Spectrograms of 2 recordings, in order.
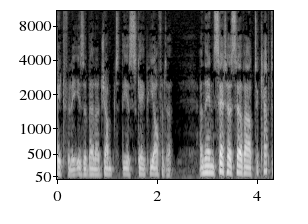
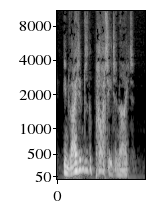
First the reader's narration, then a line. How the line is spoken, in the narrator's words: hissed at her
